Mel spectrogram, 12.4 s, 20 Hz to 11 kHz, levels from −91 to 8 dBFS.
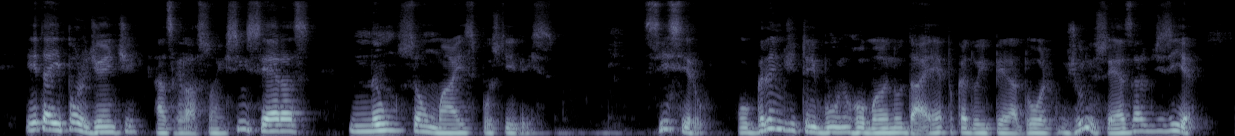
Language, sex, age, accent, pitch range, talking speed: Portuguese, male, 60-79, Brazilian, 110-150 Hz, 110 wpm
